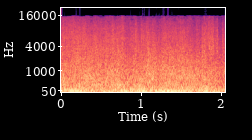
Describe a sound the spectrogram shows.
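Gunfire rattles rapidly at close range.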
